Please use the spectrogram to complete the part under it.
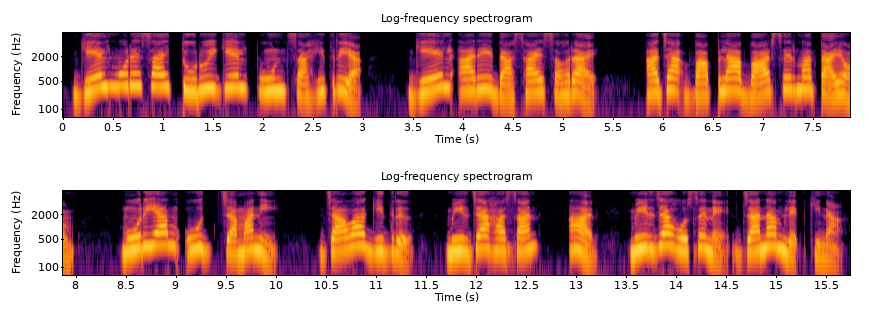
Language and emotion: Santali, neutral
